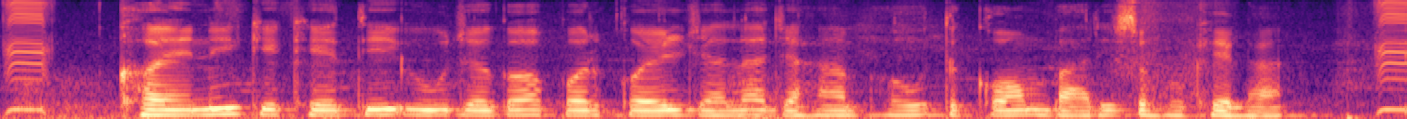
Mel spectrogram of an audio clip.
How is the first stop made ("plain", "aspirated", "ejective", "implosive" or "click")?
aspirated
